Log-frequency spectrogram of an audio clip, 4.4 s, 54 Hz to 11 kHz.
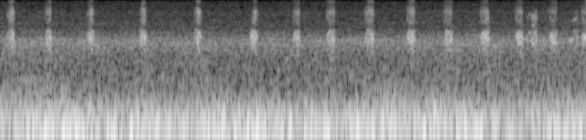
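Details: Osprey at a Captiva nest with three chicks, 21 February 2022; clear, evenly spaced whistled chirps, about three a second, standing out over strong wind rumble.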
